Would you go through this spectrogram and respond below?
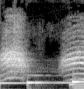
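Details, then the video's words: A kitten trapped for over ten days upstairs in an empty house gives plaintive, drawn-out meows, crying for help over a steady musical tone; neighbours had thought it might be a cat in heat. "実家に帰った時、上の階から子猫の悲痛な鳴き声が聞こえてきました"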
